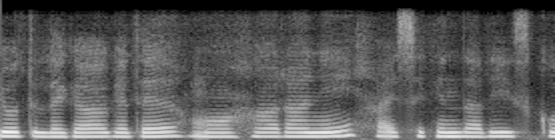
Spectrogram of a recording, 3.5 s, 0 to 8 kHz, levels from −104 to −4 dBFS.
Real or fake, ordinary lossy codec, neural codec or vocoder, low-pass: fake; none; codec, 24 kHz, 0.9 kbps, DualCodec; 7.2 kHz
